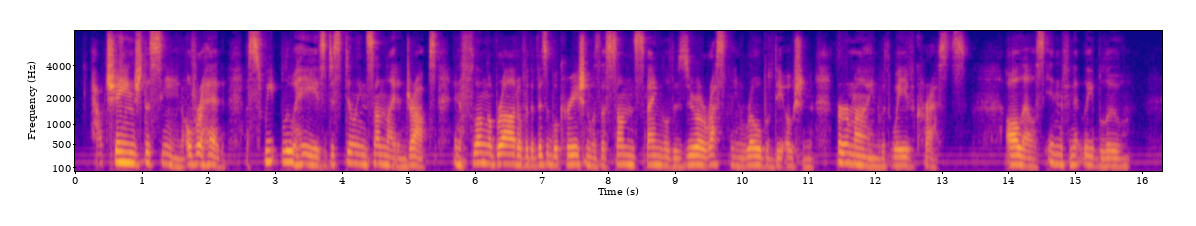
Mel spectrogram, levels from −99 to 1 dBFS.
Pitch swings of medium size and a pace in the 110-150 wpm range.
Yes: average, 3.5 semitones; average, 140 wpm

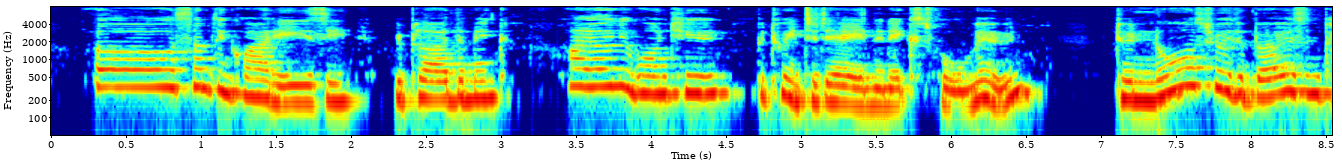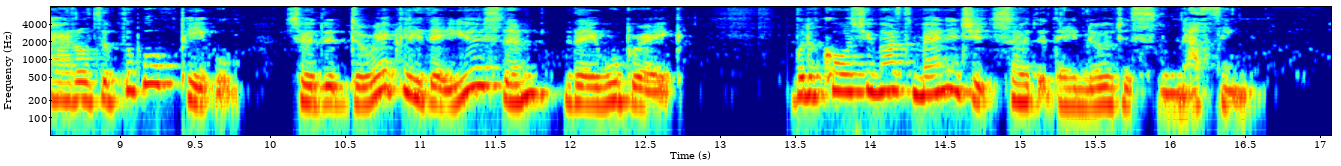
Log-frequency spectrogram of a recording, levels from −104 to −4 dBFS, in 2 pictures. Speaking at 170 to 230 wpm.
Yes: average, 180 wpm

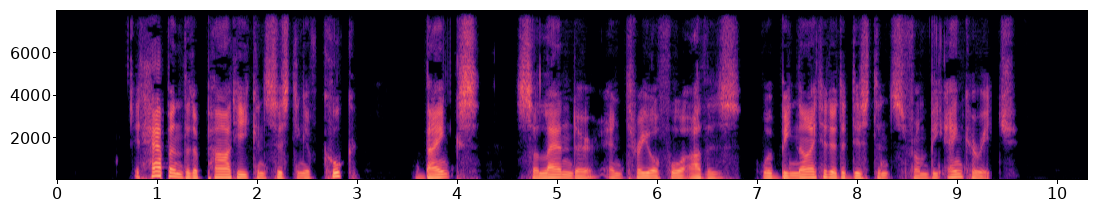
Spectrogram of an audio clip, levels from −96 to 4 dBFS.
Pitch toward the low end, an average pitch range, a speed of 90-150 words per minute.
Yes: low, 110 Hz; average, 3.4 semitones; slow, 135 wpm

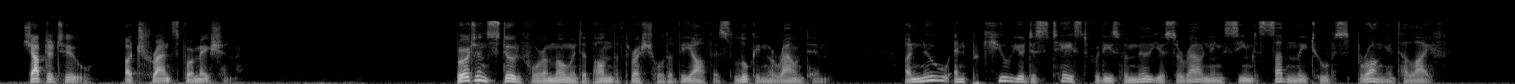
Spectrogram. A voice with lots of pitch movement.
Yes: wide, 6.5 semitones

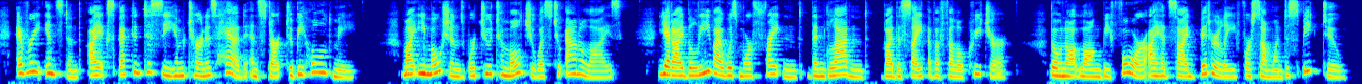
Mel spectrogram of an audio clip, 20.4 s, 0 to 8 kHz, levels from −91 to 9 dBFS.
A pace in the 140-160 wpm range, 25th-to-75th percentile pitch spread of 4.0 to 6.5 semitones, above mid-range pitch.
Yes: average, 155 wpm; average, 4.7 semitones; high, 215 Hz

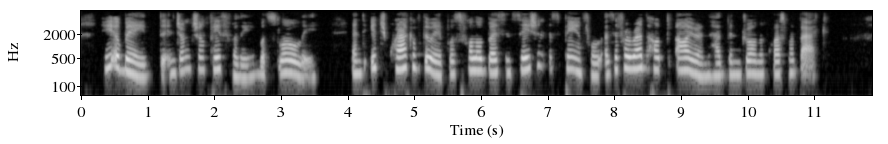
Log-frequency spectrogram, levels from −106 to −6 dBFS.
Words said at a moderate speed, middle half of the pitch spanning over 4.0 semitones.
Yes: average, 160 wpm; average, 4.4 semitones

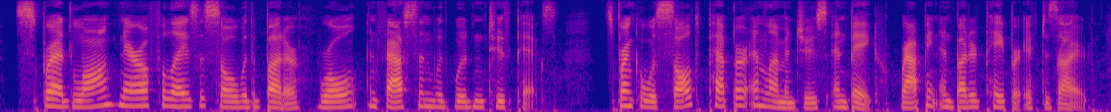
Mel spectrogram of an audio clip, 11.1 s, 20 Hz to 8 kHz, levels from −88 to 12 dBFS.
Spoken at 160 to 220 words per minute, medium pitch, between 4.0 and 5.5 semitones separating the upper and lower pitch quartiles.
No: average, 165 wpm; medium, 165 Hz; average, 3.3 semitones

